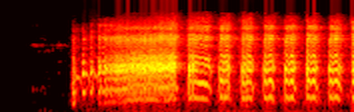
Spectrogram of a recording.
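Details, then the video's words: Female red junglefowl from Sumatra, a call used to lure males to approach or crow: a drawn-out harsh nasal note, then clipped cackling notes repeating about four per second. "Suara Ayam Hutan Betina"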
